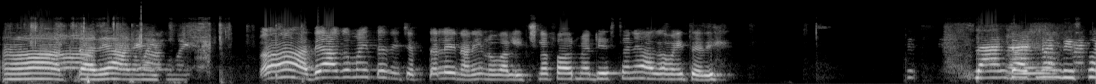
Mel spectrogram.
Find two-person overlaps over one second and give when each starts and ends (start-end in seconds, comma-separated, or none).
none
